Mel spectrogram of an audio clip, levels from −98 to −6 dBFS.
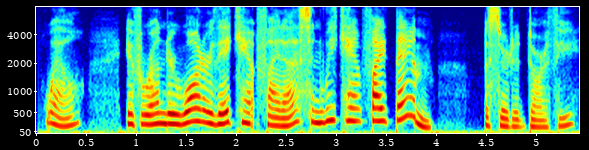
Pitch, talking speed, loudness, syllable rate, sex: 240 Hz, 175 wpm, -17 LUFS, 5.2 syllables/s, female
